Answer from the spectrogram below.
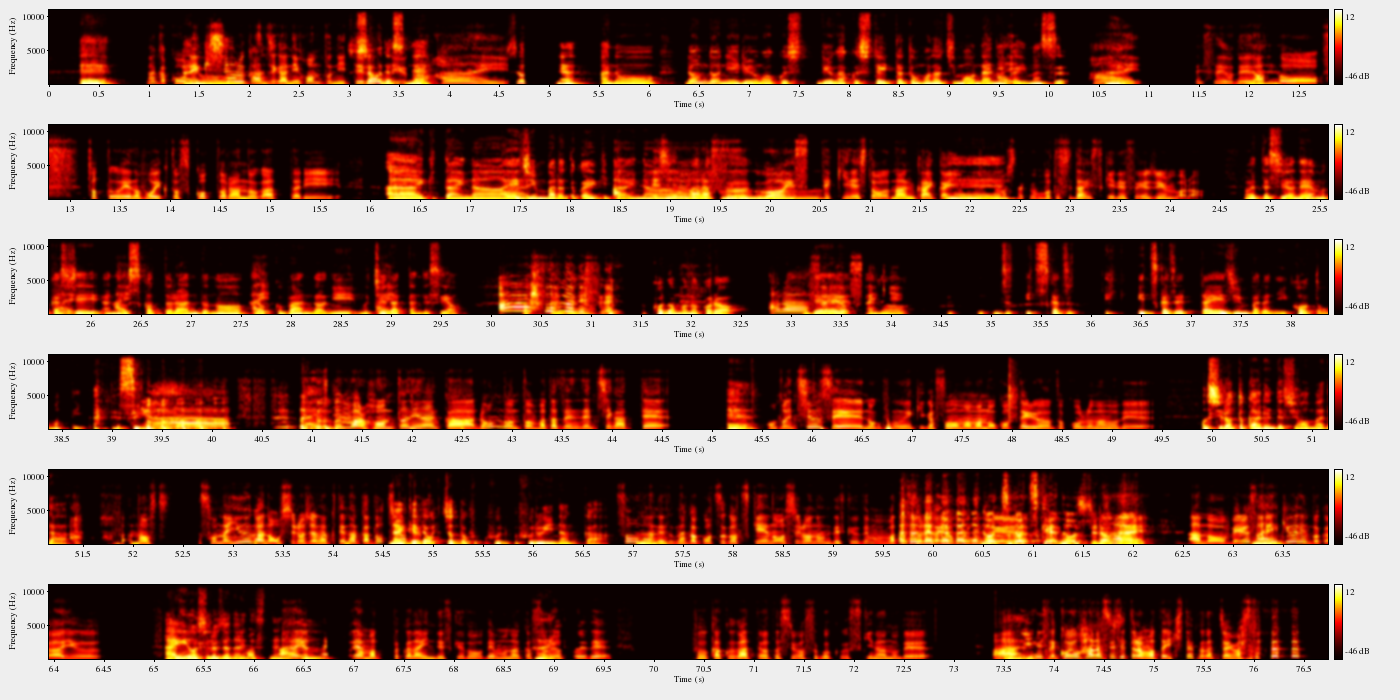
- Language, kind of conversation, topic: Japanese, unstructured, 懐かしい場所を訪れたとき、どんな気持ちになりますか？
- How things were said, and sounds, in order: other background noise; joyful: "ああ"; laughing while speaking: "そうなんですね"; laughing while speaking: "思っていたんですよ"; laugh; tapping; laugh; laughing while speaking: "ゴツゴツ系のお城、はい"; laughing while speaking: "はい"; laughing while speaking: "ベルサイユ宮殿"; laugh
